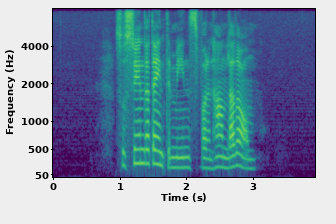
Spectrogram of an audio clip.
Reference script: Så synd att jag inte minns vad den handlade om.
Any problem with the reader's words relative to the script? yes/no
no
